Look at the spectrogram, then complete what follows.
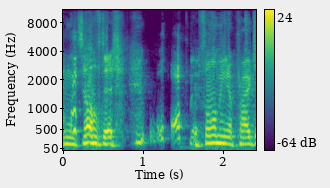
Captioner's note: laughing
